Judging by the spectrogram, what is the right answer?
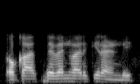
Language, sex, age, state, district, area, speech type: Telugu, male, 18-30, Telangana, Sangareddy, urban, conversation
